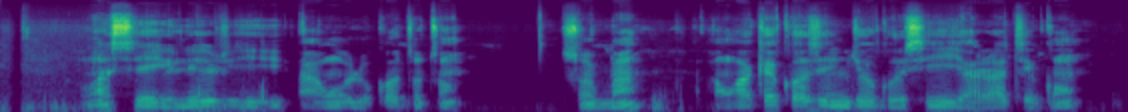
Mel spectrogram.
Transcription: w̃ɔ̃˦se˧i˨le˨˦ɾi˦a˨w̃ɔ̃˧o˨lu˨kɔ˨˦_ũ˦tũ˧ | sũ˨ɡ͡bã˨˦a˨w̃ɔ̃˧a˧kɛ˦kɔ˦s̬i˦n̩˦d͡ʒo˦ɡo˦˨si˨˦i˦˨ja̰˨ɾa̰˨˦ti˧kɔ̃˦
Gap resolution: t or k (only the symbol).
t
